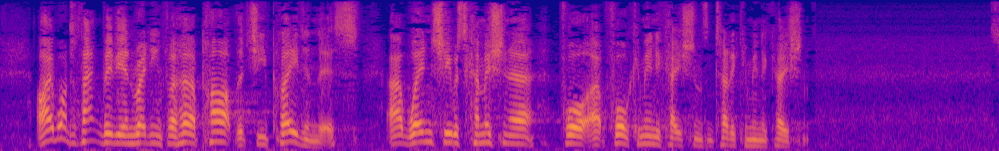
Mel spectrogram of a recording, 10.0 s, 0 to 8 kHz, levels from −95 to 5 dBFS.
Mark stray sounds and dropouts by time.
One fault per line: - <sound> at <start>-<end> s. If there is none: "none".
none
